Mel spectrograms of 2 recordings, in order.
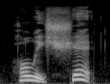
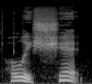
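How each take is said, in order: First: Excited shout. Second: Said in the usual way. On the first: A narrator's reading. Brother realizing his power, shouting with excitement. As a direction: yell it with pure joy. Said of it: "shouted excitedly".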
